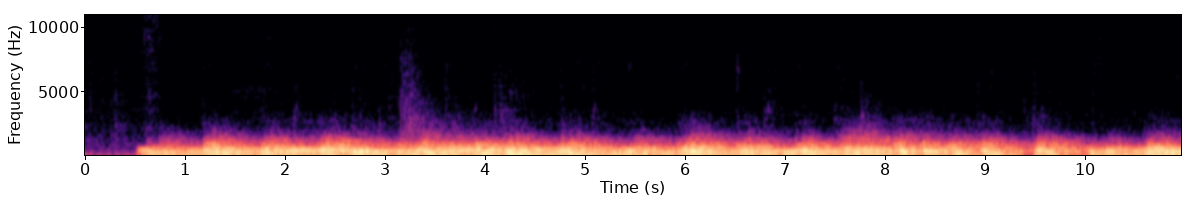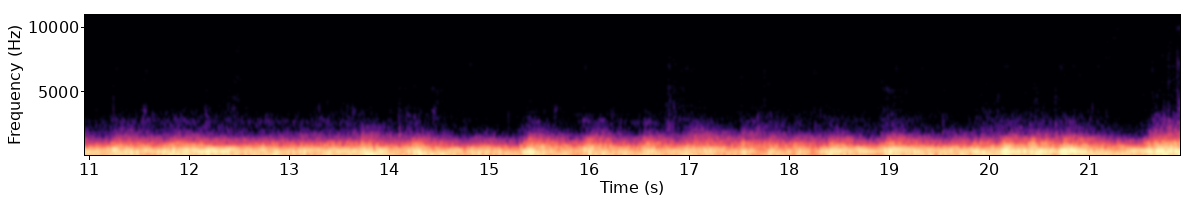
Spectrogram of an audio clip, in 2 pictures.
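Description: Low brass ensemble of tubas and euphoniums starting to play about half a second in, then continuing with sustained, many-voiced chords and moving lines.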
